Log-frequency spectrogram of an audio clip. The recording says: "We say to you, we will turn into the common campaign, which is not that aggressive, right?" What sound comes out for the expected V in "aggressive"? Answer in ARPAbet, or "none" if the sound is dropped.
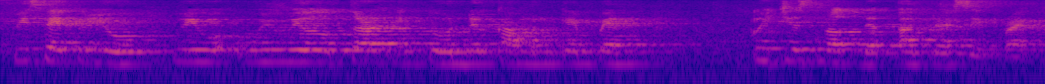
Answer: F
